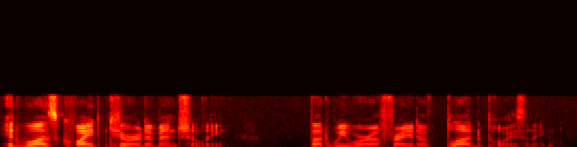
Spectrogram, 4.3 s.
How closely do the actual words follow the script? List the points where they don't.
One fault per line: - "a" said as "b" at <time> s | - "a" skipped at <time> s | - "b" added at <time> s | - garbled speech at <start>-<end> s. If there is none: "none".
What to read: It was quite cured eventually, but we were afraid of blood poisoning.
none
